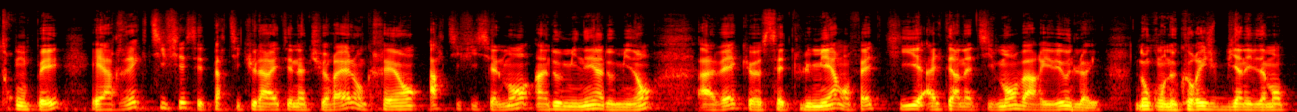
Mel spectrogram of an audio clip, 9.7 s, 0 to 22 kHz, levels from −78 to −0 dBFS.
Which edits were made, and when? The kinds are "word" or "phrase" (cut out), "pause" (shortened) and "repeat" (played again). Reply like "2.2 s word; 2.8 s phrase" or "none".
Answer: 4.1 s word; 4.5 s word; 5.2 s word; 8.0 s word

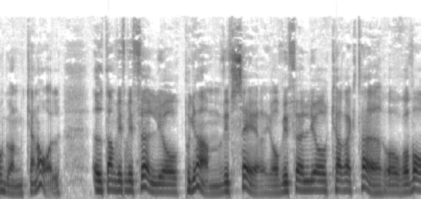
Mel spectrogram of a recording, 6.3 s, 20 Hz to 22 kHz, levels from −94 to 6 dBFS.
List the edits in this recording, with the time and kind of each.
1.9 s repeat; 3.5 s word

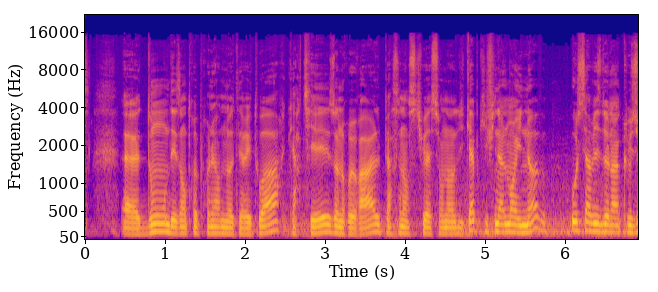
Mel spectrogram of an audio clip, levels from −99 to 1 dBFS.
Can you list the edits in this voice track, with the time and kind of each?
none

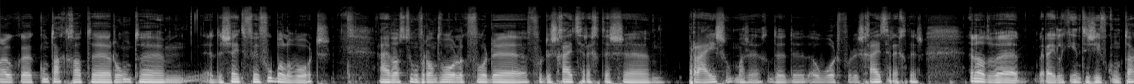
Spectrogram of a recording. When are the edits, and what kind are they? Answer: none

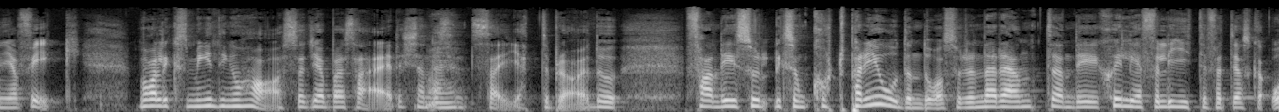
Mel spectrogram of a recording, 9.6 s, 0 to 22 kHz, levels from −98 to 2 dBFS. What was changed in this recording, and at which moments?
none

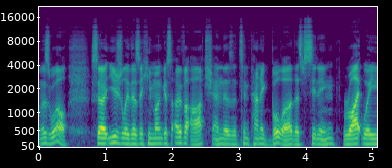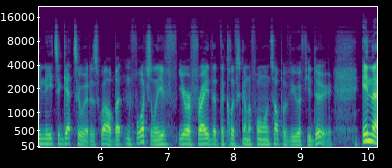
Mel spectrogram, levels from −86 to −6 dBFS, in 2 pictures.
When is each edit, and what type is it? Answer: 4.0 s word; 4.5 s pause

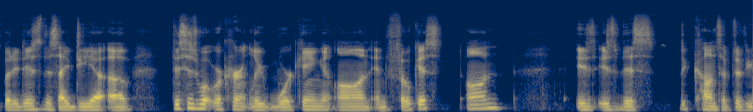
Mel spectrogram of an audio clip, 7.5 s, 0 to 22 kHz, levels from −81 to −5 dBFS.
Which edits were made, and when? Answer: none

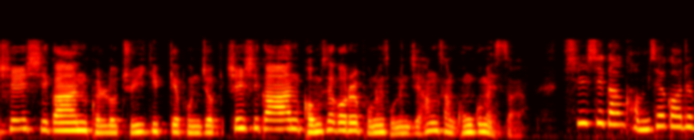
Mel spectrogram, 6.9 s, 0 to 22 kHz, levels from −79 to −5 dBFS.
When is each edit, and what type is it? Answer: 0.9 s word; 2.2 s word; 3.8 s phrase

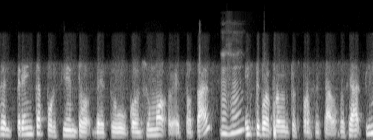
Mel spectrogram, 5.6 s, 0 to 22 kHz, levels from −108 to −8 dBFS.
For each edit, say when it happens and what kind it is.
3.9 s word

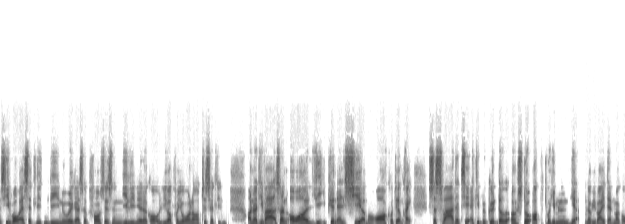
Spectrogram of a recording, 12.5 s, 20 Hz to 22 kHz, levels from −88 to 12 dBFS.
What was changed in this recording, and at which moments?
none

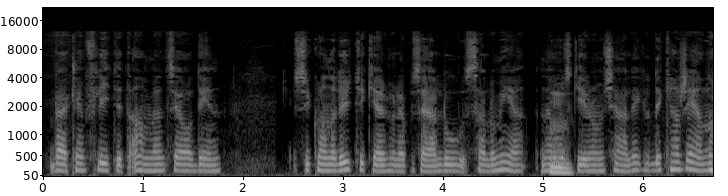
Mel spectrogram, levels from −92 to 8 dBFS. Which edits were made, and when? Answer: none

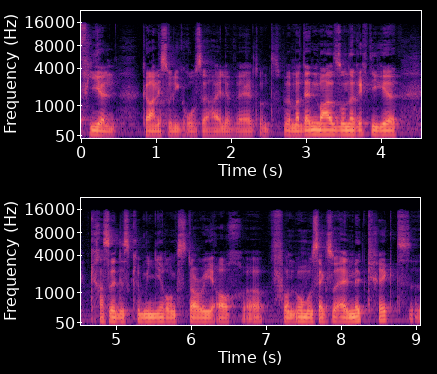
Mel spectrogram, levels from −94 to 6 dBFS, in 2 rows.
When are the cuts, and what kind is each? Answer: none

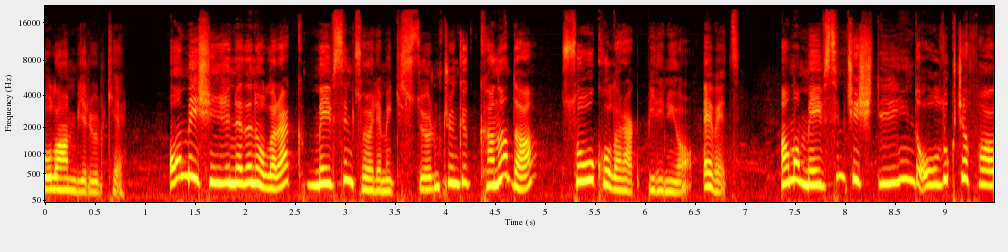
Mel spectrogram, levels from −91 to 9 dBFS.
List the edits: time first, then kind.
3.1 s word

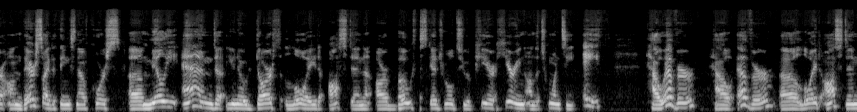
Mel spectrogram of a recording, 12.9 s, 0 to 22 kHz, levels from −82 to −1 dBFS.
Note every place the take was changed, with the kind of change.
1.9 s pause; 3.4 s word; 6.3 s word; 7.5 s phrase

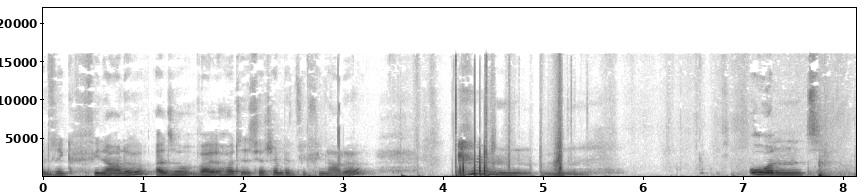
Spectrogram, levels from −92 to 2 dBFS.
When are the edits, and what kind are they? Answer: none

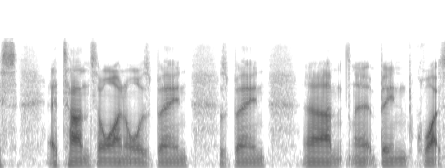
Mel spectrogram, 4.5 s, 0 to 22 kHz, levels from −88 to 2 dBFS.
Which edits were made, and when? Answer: 2.2 s repeat

